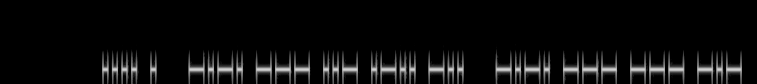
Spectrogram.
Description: Morse code, heard as a keyed tone, about 25 wpm, 700 Hz. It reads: HE COULD COOK
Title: Sentences from Top 700 Words 25wpm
